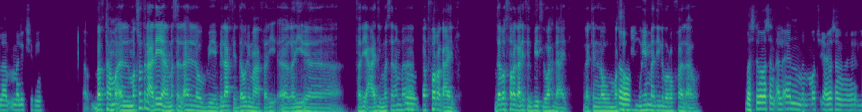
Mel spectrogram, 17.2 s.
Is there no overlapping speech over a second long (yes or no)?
yes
